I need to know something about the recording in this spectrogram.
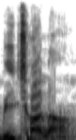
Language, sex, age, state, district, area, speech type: Bengali, male, 60+, West Bengal, Paschim Bardhaman, rural, read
